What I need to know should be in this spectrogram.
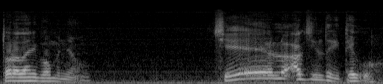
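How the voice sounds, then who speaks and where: High, gravelly Busan-accented preacher. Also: male voice, very animated, normal speed, poor audio. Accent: Gyeongsang (Busan) Korean. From Busan, South Korea. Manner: swings between loud proclamations and chatty, joking anecdotes. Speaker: pastor, guest preacher. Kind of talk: sermon.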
